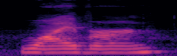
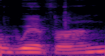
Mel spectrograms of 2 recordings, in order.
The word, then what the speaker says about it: wyvern: going to deal with a grumpy hungry wyvern or wyvern depending on your pronunciation he's rather rude even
